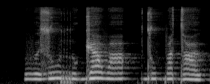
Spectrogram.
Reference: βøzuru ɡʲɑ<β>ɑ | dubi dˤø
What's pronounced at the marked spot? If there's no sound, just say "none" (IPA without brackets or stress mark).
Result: β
